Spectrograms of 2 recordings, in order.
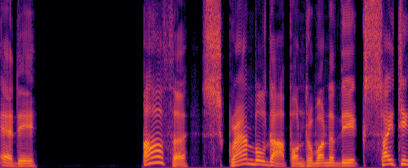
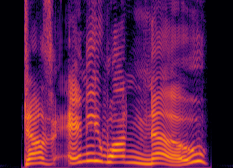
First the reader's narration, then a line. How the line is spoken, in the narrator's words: yelled Trillian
